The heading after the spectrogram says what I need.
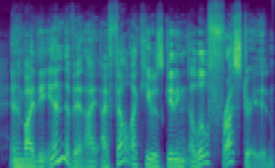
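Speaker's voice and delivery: ordinary delivery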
